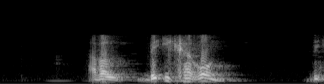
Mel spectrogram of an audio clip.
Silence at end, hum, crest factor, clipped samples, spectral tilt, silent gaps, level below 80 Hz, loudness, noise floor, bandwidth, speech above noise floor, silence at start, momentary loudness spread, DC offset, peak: 0 s; none; 18 dB; under 0.1%; -9.5 dB/octave; none; -62 dBFS; -22 LUFS; -68 dBFS; 4.2 kHz; 48 dB; 0.9 s; 11 LU; under 0.1%; -6 dBFS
